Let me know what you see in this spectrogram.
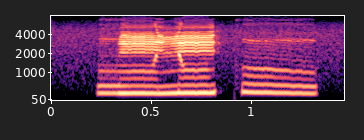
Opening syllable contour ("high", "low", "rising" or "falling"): low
